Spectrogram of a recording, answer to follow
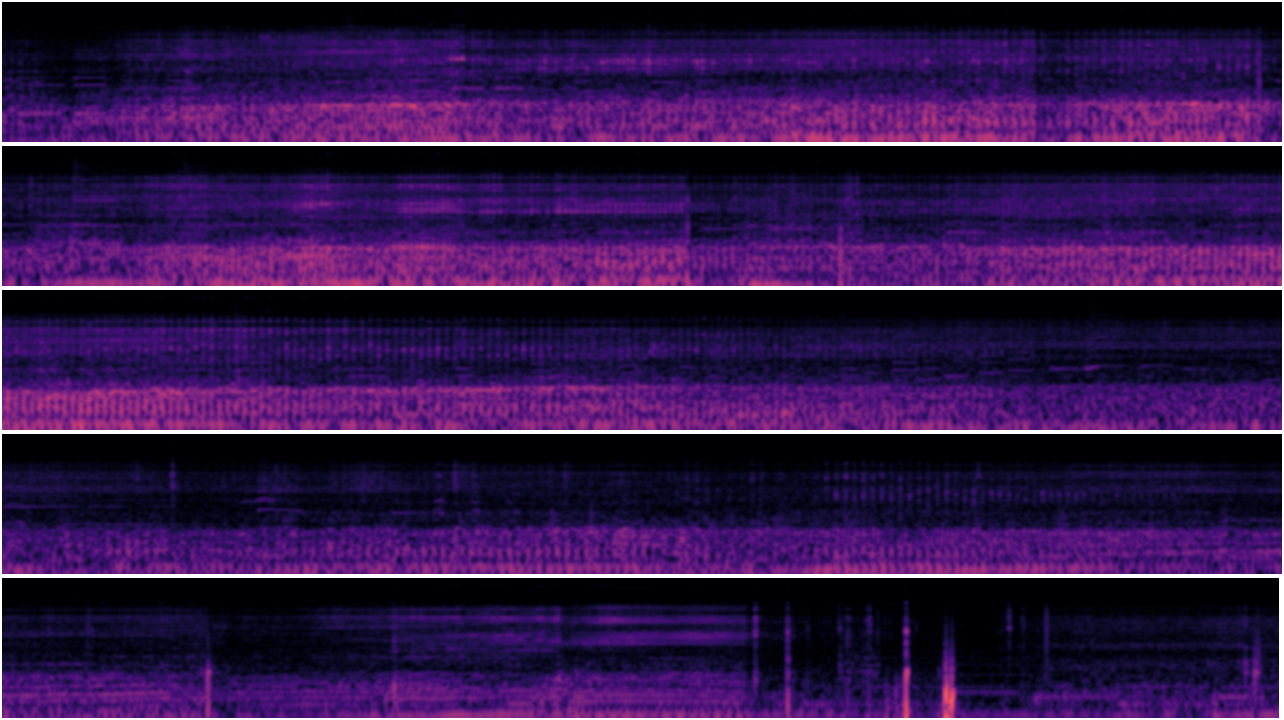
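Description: Quad bike (ATV) engines running and revving as the bikes ride through mud and shallow water, with music playing throughout.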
